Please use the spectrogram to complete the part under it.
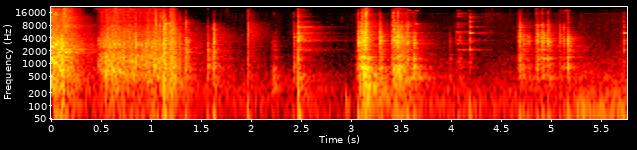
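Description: An 18mm socket and wrench loosening a nut on the front suspension of a 2007-2017 Jeep Patriot 2.4L: close bursts of rapid ratcheting clicks and metallic clatter in short irregular runs.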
